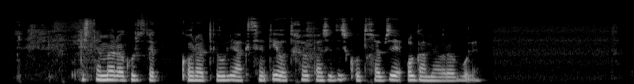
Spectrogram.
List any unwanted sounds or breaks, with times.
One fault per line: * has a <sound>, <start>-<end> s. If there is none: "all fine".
all fine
